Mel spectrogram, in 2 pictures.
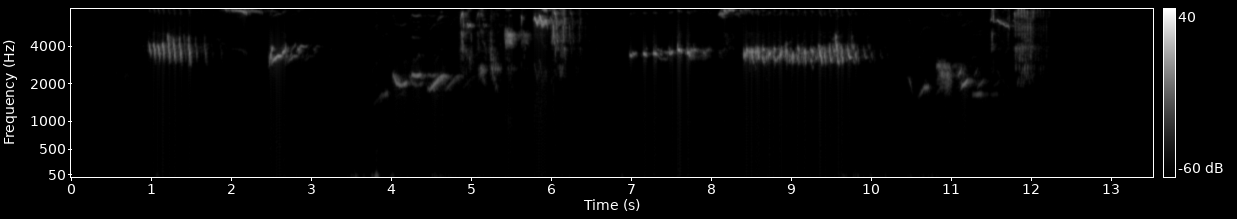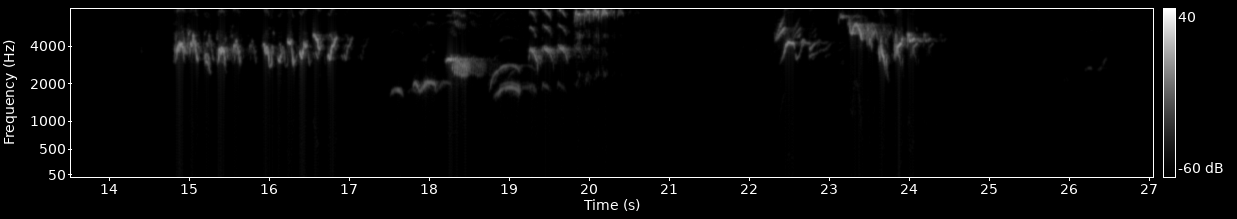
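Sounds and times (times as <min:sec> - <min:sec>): songbirds singing: 0:01.0 - 0:03.1, 0:03.9 - 0:06.4, 0:07.0 - 0:12.2, 0:14.8 - 0:20.2, 0:22.4 - 0:24.4.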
